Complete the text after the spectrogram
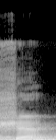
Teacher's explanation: श, ये तालु से उच्चारित होता है।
